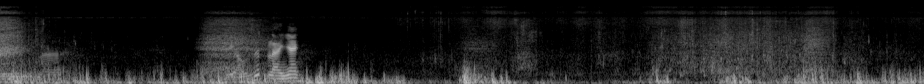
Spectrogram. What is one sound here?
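A water buffalo shifts and sloshes in a muddy wallow.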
